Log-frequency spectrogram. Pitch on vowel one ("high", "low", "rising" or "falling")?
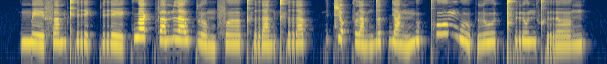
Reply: low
